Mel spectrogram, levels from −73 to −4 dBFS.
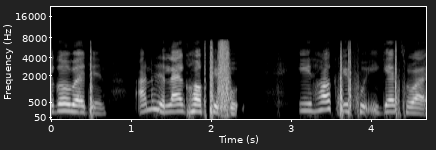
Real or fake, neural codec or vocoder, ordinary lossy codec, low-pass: fake; vocoder, 44.1 kHz, 128 mel bands, Pupu-Vocoder; none; 7.2 kHz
